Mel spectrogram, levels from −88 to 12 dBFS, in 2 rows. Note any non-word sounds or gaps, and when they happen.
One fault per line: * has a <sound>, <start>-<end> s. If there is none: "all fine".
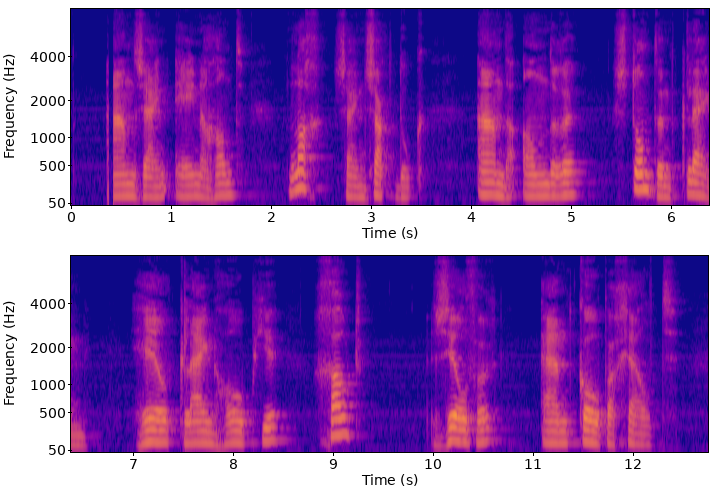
* has a dropout, 0.4-0.4 s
